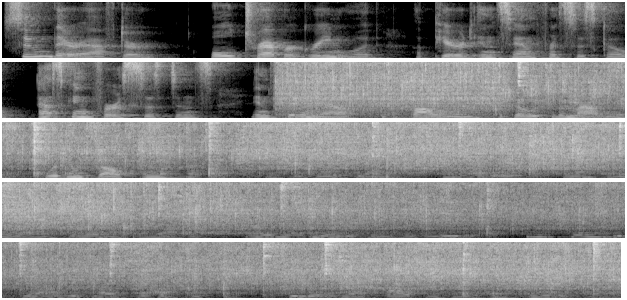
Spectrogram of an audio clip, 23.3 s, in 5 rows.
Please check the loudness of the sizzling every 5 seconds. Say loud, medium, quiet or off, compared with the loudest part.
off, loud, loud, medium, loud.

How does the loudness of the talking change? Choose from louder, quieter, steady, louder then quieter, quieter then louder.
quieter.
